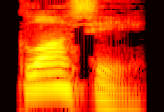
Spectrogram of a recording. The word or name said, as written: glossy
